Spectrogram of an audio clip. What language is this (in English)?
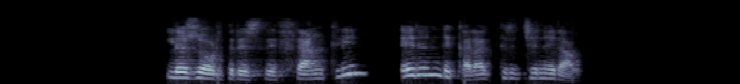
Catalan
